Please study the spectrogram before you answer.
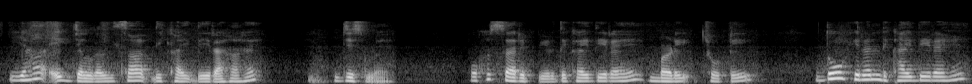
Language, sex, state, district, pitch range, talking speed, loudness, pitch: Hindi, female, Maharashtra, Pune, 145-195 Hz, 150 wpm, -17 LUFS, 165 Hz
